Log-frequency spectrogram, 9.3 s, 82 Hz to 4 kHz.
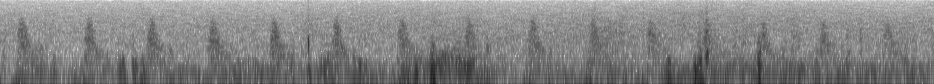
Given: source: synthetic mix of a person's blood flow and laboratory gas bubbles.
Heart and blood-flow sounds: Doppler ultrasound of blood flow; subclavian vein
3.04-3.12 s: bubbles
7.04-7.10 s: bubbles
From the record:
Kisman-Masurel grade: 122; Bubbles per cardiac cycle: 1 to 2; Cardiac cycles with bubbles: 10 to 50%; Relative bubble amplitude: moderate (0.250 to 0.450); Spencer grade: 2 (many but less than half of the cardiac periods contain bubble signals, singularly or in groups); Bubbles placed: anywhere in the cardiac cycle

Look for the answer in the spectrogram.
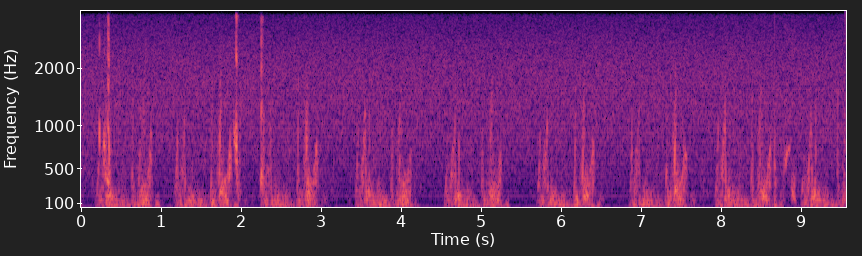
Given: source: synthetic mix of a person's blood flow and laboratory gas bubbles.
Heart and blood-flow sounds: Doppler ultrasound of blood flow; precordium
0.21-0.43 s: bubbles
1.90-2.04 s: bubbles
2.23-2.35 s: bubbles
8.79-8.96 s: bubbles
From the record:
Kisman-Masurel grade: 123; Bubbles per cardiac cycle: 1 to 2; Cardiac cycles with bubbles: 10 to 50%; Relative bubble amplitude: loud (0.450 to 0.775); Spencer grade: 2 (many but less than half of the cardiac periods contain bubble signals, singularly or in groups); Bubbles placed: anywhere in the cardiac cycle

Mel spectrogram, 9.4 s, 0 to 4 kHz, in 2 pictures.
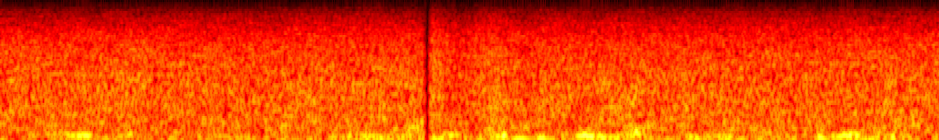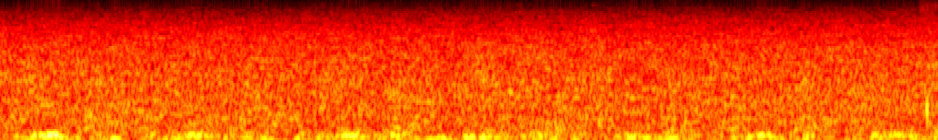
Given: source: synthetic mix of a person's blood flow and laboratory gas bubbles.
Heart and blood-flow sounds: Doppler ultrasound of blood flow; precordium
9.29-9.38 s: bubbles
From the record:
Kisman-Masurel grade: 213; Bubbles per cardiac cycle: several, 3 to 8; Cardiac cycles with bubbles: 1 to 10%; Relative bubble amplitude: loud (0.450 to 0.775); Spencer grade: 1 (occasional bubble signal discernible with the cardiac motion signal, with majority of cardiac periods free of bubbles); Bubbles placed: anywhere in the cardiac cycle

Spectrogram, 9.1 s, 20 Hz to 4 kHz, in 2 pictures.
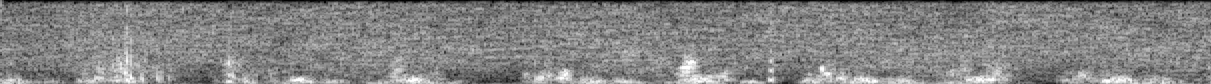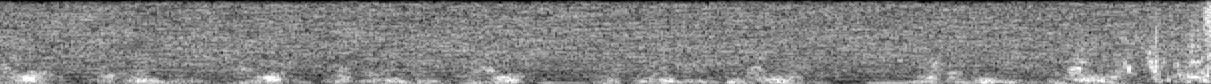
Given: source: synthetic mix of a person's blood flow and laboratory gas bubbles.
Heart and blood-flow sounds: Doppler ultrasound of blood flow; precordium
0.29-0.67 s: bubbles
0.78-0.98 s: bubbles
2.86-2.93 s: bubbles
3.04-3.15 s: bubbles
3.69-3.79 s: bubbles
8.72-9.09 s: bubbles
From the record:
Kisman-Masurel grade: 222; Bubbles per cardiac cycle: several, 3 to 8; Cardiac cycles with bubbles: 10 to 50%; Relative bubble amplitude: moderate (0.250 to 0.450); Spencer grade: 2 (many but less than half of the cardiac periods contain bubble signals, singularly or in groups); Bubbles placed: only in the low amplitude regions of the cardiac cycle

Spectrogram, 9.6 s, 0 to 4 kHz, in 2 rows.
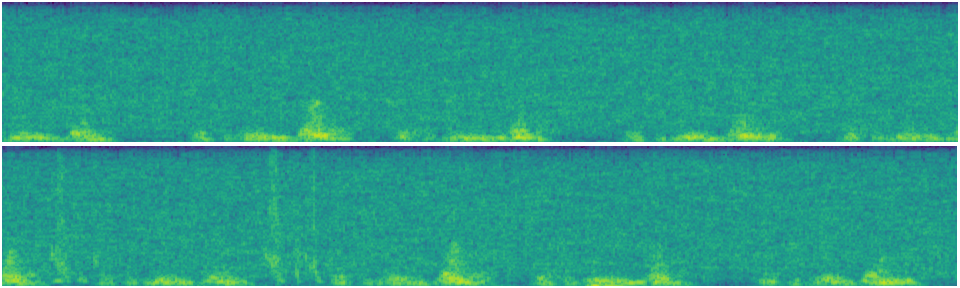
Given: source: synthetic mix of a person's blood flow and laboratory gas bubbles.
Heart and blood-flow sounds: Doppler ultrasound of blood flow; precordium
4.94-5.28 s: bubbles
6.08-6.49 s: bubbles
6.71-6.78 s: bubbles
From the record:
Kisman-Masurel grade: 221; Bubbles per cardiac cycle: several, 3 to 8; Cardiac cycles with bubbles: 10 to 50%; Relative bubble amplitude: barely perceptible (0.100 to 0.250); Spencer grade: 2 (many but less than half of the cardiac periods contain bubble signals, singularly or in groups); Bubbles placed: only in the low amplitude regions of the cardiac cycle

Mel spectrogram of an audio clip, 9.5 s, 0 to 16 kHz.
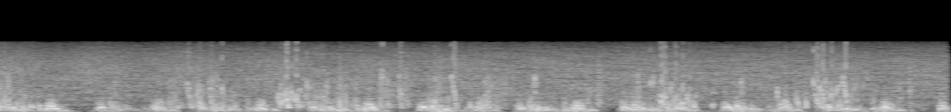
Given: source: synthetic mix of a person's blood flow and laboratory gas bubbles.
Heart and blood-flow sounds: Doppler ultrasound of blood flow; precordium
0.00-0.42 s: bubbles
1.70-2.46 s: bubbles
2.79-3.32 s: bubbles
3.38-3.65 s: bubbles
3.82-3.99 s: bubbles
4.01-4.12 s: bubbles
4.31-4.44 s: bubbles
4.51-4.67 s: bubbles
4.72-4.80 s: bubbles
4.85-5.14 s: bubbles
6.53-7.05 s: bubbles
7.14-7.21 s: bubbles
7.70-7.93 s: bubbles
7.95-8.71 s: bubbles
From the record:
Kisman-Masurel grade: 332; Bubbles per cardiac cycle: rolling drumbeat, 9 or more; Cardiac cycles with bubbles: 50 to 99%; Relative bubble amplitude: moderate (0.250 to 0.450); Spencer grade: 3 (all of the cardiac periods contain showers or single bubble signals, but not dominating or overriding the cardiac motion signals); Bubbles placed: only in the low amplitude regions of the cardiac cycle

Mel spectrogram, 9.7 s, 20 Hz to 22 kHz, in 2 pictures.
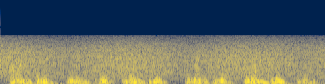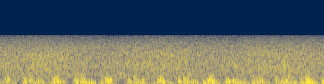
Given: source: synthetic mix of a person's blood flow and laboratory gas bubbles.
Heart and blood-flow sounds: Doppler ultrasound of blood flow; precordium
0.13-0.29 s: bubbles
From the record:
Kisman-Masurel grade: 111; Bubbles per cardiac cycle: 1 to 2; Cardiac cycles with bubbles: 1 to 10%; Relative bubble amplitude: barely perceptible (0.100 to 0.250); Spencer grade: 1 (occasional bubble signal discernible with the cardiac motion signal, with majority of cardiac periods free of bubbles); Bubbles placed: anywhere in the cardiac cycle

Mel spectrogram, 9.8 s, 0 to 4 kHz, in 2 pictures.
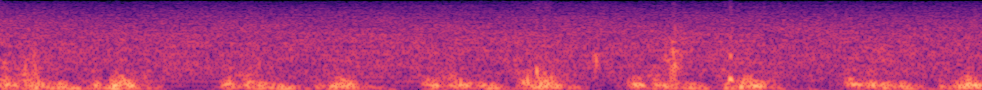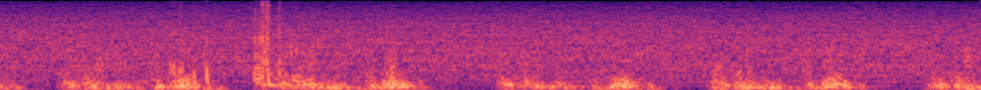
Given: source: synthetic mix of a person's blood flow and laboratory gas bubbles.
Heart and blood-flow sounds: Doppler ultrasound of blood flow; precordium
0.00-0.04 s: bubbles
2.57-2.84 s: bubbles
2.96-3.02 s: bubbles
3.31-3.47 s: bubbles
3.61-3.71 s: bubbles
5.75-5.99 s: bubbles
6.16-6.52 s: bubbles
From the record:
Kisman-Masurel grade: 223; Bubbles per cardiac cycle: several, 3 to 8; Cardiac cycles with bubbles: 10 to 50%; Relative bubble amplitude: loud (0.450 to 0.775); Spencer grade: 2 (many but less than half of the cardiac periods contain bubble signals, singularly or in groups); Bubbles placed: anywhere in the cardiac cycle

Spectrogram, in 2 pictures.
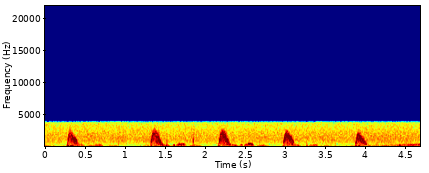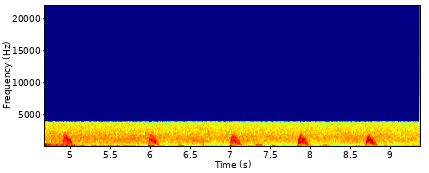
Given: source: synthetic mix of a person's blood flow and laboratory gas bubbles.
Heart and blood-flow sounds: Doppler ultrasound of blood flow; subclavian vein
no bubbles
From the record:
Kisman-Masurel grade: 000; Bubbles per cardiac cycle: 0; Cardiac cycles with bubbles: 0%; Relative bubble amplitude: no bubbles discernible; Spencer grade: 0 (complete lack of bubble signals)

